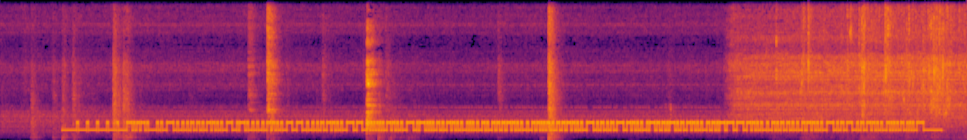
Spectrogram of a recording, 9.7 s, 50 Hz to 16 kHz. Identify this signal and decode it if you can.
RTTY (75 baud, 850 Hz shift), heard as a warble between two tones, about 1700 Hz centre, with kitchen noise. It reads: 5120 9311 9912 5946 5360 6778 7408 5225 3832 8355 7207 5292 4265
